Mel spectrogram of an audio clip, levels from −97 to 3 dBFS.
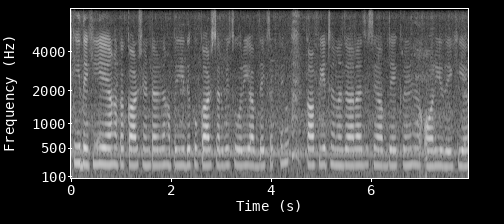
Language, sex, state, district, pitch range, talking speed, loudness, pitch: Hindi, female, Chhattisgarh, Bilaspur, 235-245 Hz, 240 wpm, -23 LUFS, 240 Hz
